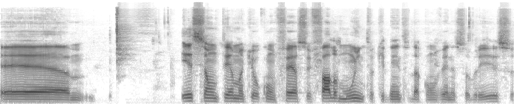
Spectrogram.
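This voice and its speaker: In a rural Brazilian accent, a man with a fairly low pitch and a bright, sharp tone speaks with fairly even intonation and long, frequent pauses. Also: fairly quick pace, dry, close sound with no echo. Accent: Brazilian countryside (interior). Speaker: webinar host. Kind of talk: webinar panel discussion.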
